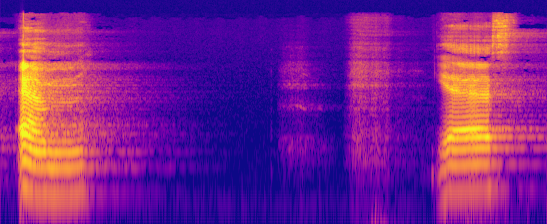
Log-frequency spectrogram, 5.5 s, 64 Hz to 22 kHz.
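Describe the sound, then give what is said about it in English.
Deep breaths taken during a guided breathing pause: a loud, partly voiced, gasping inhalation that fades out, a long quiet stretch, a soft short breath, then another strong breath. “I'd like to pause for a moment and just have you take 3 deep breaths.”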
